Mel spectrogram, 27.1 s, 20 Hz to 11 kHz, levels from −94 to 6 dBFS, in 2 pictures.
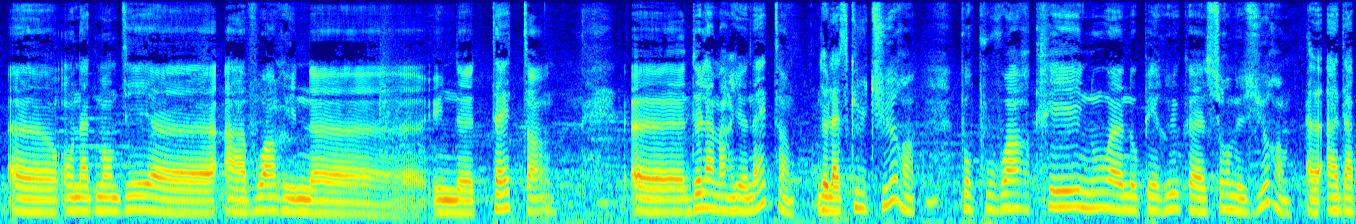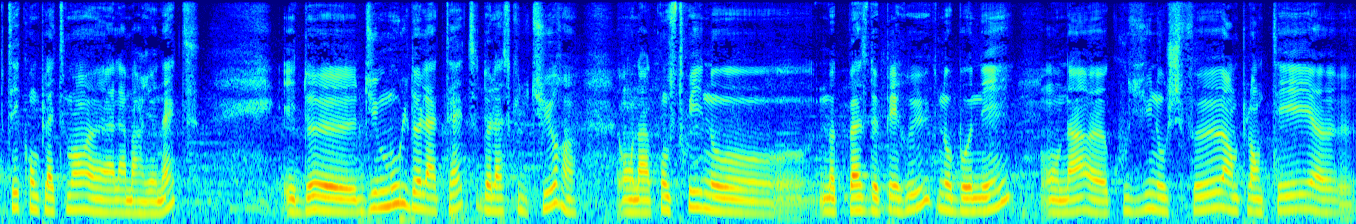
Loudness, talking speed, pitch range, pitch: -27 LUFS, 140 wpm, 140-175 Hz, 155 Hz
